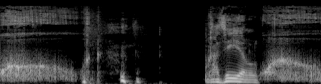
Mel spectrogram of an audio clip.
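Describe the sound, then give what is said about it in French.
A voice imitates an airplane with a breathy, rushing whoosh, broken by a few short mouth bursts and a pause, then a spoken word and another airy whoosh trailing off. “C'est un avion à la bouche, hein, je suis désolé.”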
